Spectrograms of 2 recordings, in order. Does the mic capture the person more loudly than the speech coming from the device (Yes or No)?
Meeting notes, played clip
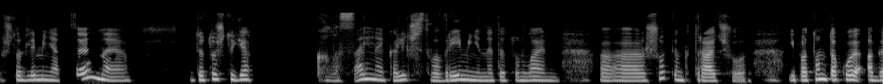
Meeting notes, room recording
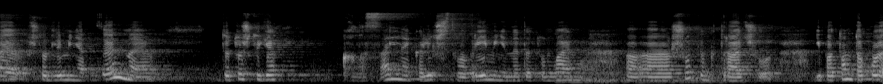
No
